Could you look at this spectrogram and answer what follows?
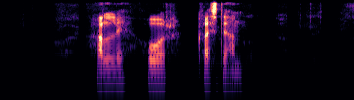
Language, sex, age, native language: Icelandic, male, 20-29, Icelandic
